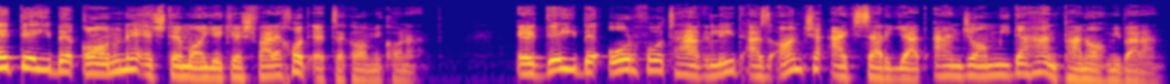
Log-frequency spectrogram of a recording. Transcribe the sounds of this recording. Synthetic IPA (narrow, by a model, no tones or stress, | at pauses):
ʔe̞d̪ːe̞iːbe̞ɢɒːnuːne̞ːd͡ʒt̪ʰe̞mɒːʔiːje̞cʰe̞ʃvæɾexo̞d̪e̞t̪ʰːe̞kʰɒːmiːkʰo̞næ̰nd̪̥ | ʔe̞d̪ːe̞iːbe̞ʔoɾfot̪ʰæɣliːd̪æzɒːnt͡ʃʰe̞ʔæcʰsæɾijæt̪ʰænd͡ʒɒːmːiːd̪æɦænd̪̚pʰænɒːhmiːbæ̰ɾæ̰nd̪̥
